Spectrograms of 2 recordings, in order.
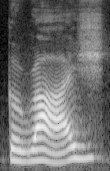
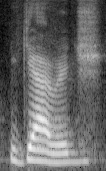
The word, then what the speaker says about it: garage: คำ ว่า garage garage ถ้า ออก เสียง แบบ อเมริกัน เรา ก็ จะ เห็น ว่า มัน จะ stressed ที่ พยางค์ หลัง garage แต่ ว่า คำ เดียว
